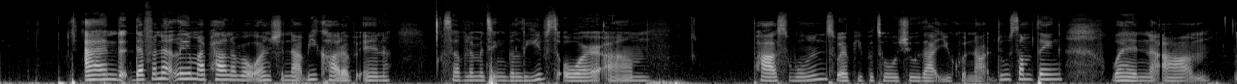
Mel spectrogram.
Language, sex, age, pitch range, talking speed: English, female, 10-29, 155-200 Hz, 145 wpm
